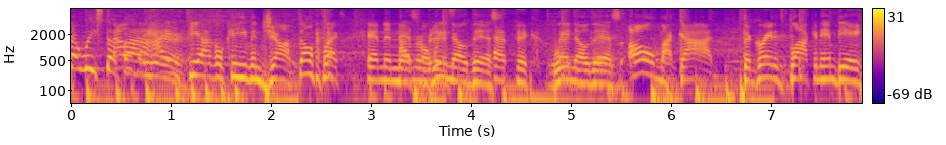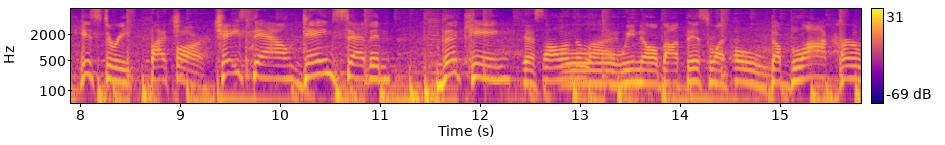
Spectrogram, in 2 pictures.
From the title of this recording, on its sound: Live from Finals Media Day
